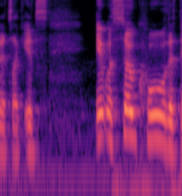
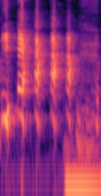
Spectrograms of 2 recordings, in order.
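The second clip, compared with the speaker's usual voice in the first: laughing; 16 dB louder than usual. Real, not acted. Laughing at the joke.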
